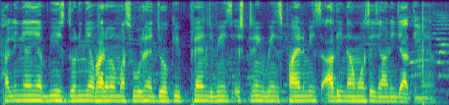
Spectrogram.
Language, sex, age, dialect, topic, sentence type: Hindi, male, 18-24, Awadhi Bundeli, agriculture, statement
